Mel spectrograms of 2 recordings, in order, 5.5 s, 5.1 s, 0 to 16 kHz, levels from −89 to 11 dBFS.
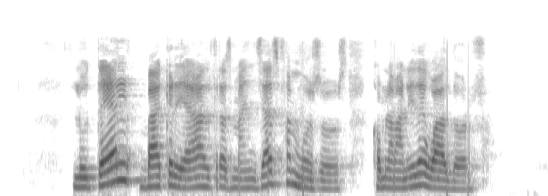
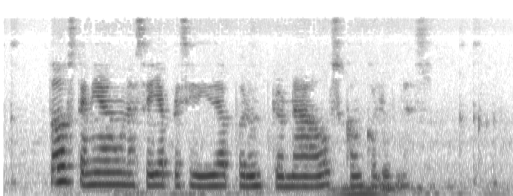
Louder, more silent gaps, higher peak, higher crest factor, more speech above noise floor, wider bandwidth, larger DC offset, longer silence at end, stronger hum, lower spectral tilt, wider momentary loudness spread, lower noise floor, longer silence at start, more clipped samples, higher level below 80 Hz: second, -32 LUFS vs -19 LUFS; neither; second, -14 dBFS vs -2 dBFS; about the same, 20 dB vs 18 dB; first, 52 dB vs 25 dB; second, 8 kHz vs 11.5 kHz; neither; first, 0.65 s vs 0.15 s; neither; second, -5.5 dB/octave vs -7 dB/octave; first, 13 LU vs 8 LU; first, -83 dBFS vs -44 dBFS; first, 0.75 s vs 0.5 s; neither; second, -70 dBFS vs -36 dBFS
